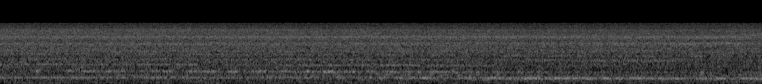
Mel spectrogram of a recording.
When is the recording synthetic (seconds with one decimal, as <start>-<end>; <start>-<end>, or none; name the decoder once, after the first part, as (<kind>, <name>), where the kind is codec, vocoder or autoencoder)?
2.9-7.6 (vocoder, Vocos)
